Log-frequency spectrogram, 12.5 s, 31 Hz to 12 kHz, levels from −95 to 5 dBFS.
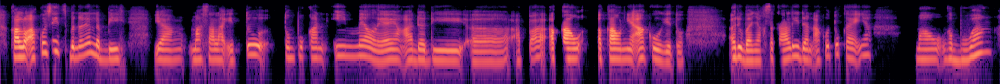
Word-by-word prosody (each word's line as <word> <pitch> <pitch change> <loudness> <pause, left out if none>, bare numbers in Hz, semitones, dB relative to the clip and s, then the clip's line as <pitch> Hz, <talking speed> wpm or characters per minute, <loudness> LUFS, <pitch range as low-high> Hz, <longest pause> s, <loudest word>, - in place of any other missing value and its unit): Kalau 210 0 +10
aku 290 +9 +5
sih 320 +2 -1
sebenarnya 225 +3 -1
lebih, 185 -1 -2 0.4
yang 180 0 -2
masalah 180 0 -2
itu 480 - 0 0.2
tumpukan 205 -1 -5 0.2
email 225 -2 -2
ya, 180 +3 0
yang - - -10
ada 175 0 0
di, 170 0 -2
eee, 155 0 -5
apa, 165 +3 -4
account 195 0 +6 0.2
account-nya 185 -1 +4
aku 195 -3 -1
gitu. 150 -1 -7 0.6
Aduh 205 +1 +4
banyak 170 -1 0
sekali 195 +5 -2
dan 185 -3 -2
aku 230 - -4
tuh 255 - -5
kayaknya, 235 +4 -5 0.5
mau 185 0 -4
ngebuang, 190 - -2
190 Hz, 140 wpm, -24 LUFS, 175-215 Hz, 0.6 s, Kalau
